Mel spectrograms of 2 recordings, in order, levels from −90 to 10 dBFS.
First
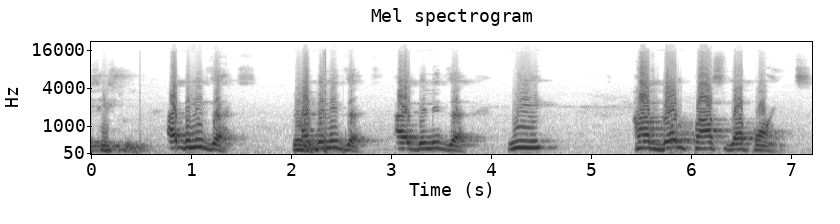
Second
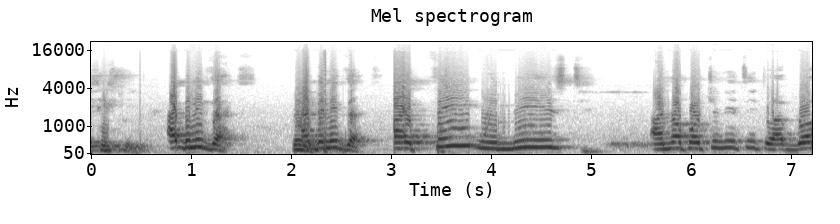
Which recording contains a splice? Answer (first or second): second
